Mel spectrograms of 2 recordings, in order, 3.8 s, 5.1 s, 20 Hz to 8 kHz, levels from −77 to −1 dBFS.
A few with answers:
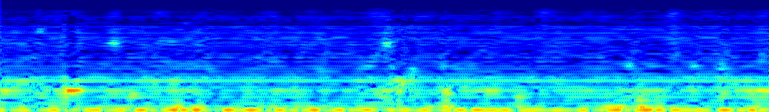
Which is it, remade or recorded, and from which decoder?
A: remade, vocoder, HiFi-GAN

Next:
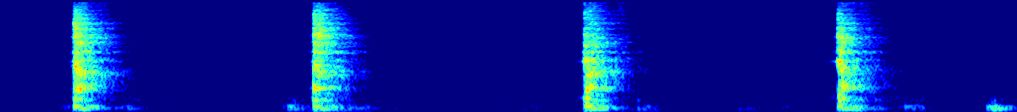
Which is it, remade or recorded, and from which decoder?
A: remade, codec, SNAC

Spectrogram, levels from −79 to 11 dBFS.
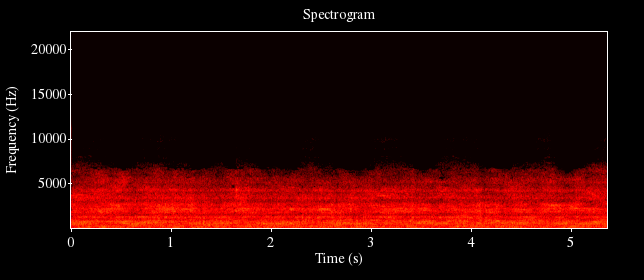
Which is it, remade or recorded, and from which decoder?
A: remade, codec, DAC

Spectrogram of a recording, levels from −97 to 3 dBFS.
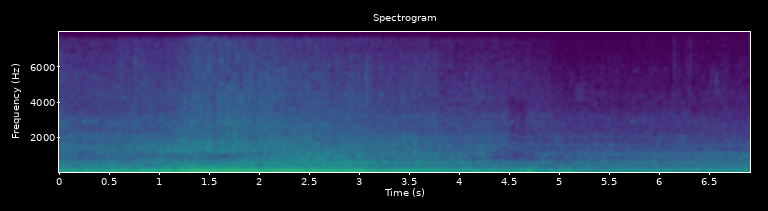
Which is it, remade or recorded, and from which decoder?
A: recorded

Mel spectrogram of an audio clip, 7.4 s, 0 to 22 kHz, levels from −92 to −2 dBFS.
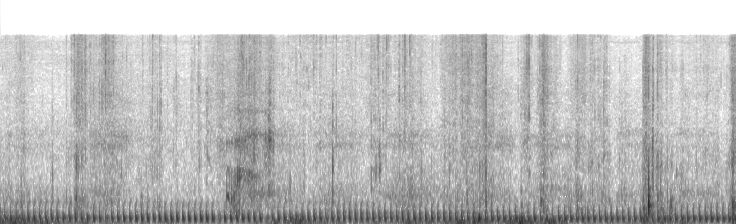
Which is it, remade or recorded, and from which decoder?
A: recorded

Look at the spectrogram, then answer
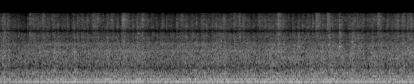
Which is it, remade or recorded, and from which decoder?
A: recorded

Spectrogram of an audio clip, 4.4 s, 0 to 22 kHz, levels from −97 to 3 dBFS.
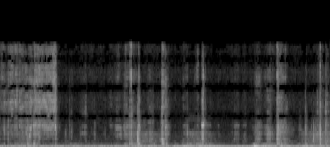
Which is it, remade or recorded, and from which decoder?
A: recorded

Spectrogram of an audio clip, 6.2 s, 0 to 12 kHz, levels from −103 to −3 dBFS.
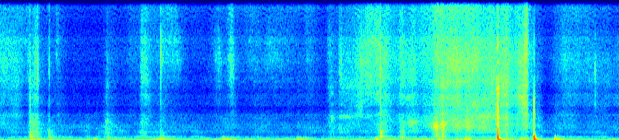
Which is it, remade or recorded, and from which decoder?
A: remade, codec, SNAC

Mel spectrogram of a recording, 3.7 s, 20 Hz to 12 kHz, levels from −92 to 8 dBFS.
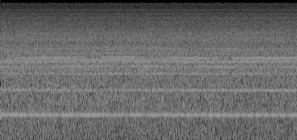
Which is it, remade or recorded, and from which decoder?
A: recorded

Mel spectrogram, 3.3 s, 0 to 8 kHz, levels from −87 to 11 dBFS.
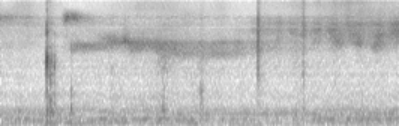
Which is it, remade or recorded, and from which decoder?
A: remade, autoencoder, DAC-VAE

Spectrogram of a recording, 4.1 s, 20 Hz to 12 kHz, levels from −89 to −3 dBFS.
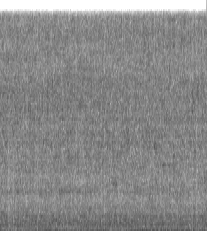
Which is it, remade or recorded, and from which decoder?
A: recorded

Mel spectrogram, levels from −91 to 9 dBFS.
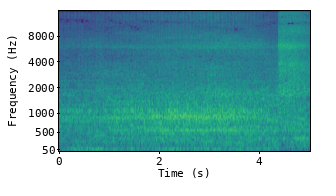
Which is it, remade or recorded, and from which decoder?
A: recorded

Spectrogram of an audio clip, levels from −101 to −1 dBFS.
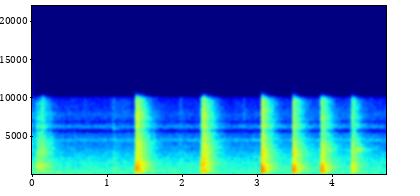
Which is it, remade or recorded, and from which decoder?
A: recorded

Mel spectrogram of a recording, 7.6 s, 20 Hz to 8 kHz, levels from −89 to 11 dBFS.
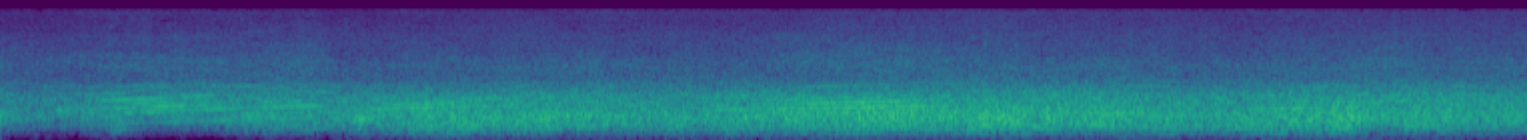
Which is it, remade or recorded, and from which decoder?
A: remade, codec, DAC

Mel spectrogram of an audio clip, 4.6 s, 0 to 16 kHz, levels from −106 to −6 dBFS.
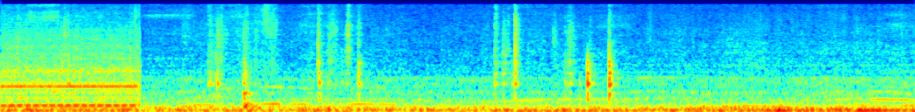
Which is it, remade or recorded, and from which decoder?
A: recorded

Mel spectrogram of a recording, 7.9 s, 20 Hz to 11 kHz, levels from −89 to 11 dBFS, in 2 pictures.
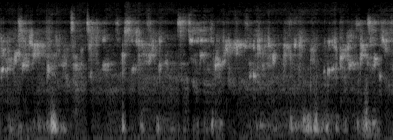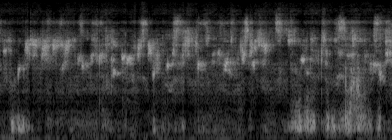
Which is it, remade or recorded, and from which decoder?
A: remade, codec, SNAC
